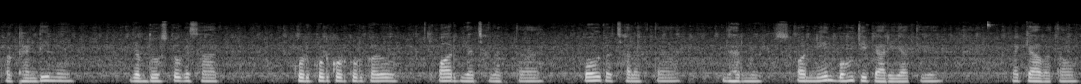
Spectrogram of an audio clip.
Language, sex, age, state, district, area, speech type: Hindi, male, 18-30, Uttar Pradesh, Sonbhadra, rural, spontaneous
